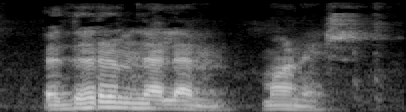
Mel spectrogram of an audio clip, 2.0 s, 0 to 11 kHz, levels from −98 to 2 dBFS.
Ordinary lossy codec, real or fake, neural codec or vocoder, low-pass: MP3, 64 kbps; fake; vocoder, 44.1 kHz, 128 mel bands, Pupu-Vocoder; 9.9 kHz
